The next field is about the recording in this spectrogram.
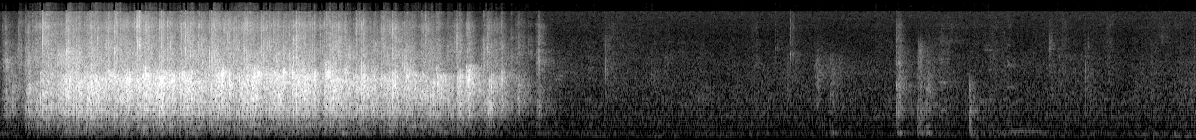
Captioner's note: applause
